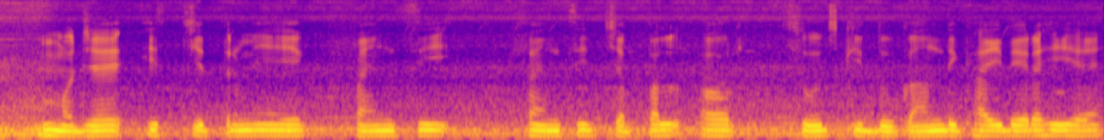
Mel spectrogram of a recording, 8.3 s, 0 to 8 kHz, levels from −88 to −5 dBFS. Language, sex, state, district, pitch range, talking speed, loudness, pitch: Hindi, male, Madhya Pradesh, Katni, 110-115 Hz, 115 wpm, -14 LUFS, 110 Hz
